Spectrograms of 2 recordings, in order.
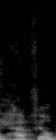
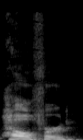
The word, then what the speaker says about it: Halford: Tasco will always be the guy that reintroduced I want to say Hatfield, but I don't think I'm pronouncing it right. Judas Priest? Yeah. Halford? Halford.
